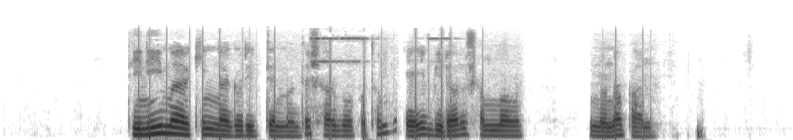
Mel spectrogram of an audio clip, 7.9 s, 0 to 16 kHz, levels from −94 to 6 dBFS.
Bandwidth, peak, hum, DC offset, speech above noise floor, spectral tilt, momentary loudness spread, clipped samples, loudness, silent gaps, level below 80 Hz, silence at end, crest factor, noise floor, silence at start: 7.4 kHz; -4 dBFS; none; under 0.1%; 64 dB; -8 dB/octave; 11 LU; under 0.1%; -20 LUFS; none; -50 dBFS; 0.9 s; 18 dB; -83 dBFS; 1.35 s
